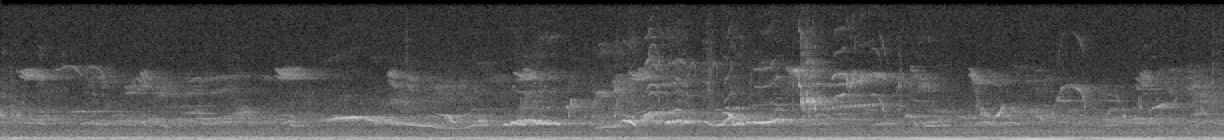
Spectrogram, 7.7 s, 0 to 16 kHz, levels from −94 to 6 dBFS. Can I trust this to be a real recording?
yes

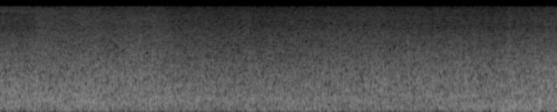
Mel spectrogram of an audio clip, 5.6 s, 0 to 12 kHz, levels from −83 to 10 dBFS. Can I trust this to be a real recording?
yes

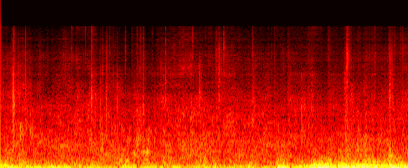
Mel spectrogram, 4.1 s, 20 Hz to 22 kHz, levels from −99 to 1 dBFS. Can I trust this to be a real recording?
no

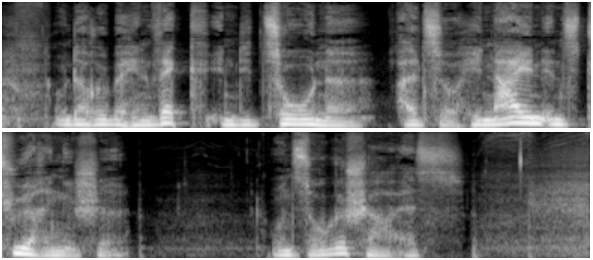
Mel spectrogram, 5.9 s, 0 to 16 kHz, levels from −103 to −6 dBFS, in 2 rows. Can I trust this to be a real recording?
yes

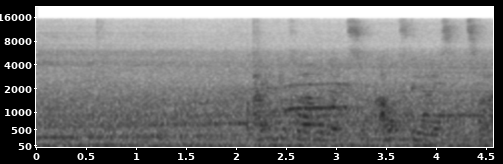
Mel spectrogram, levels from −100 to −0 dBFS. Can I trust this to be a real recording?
yes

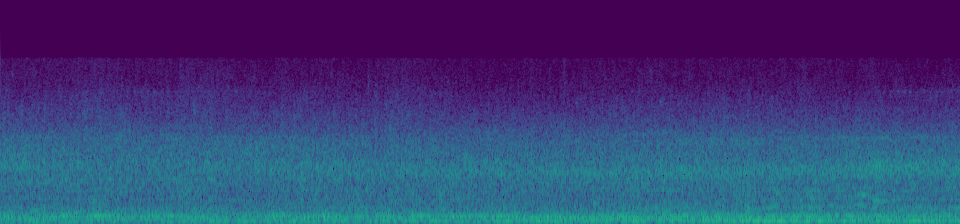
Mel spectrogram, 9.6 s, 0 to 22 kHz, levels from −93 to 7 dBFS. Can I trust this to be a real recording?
yes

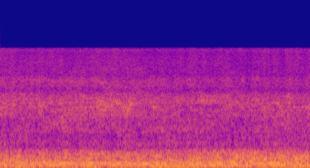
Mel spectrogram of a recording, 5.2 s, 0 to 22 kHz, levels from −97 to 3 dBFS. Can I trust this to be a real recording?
no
